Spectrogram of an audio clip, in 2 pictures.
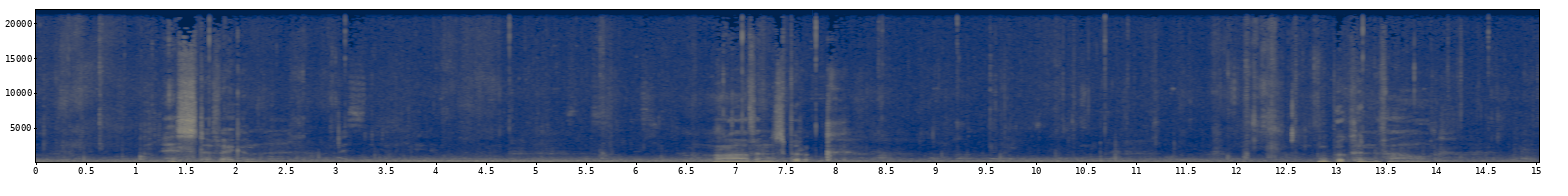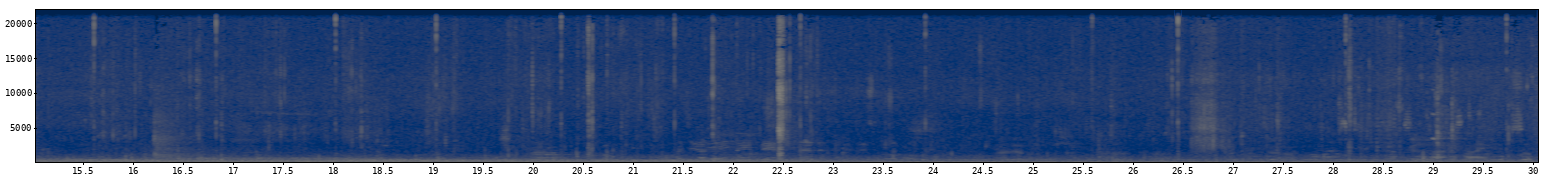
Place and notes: Holocast Memorial, Jewish Cemetery, Weißensee
Close to the entrance of the cemetary, the memorial is a circle of stones each bearing the name a concentration camps.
